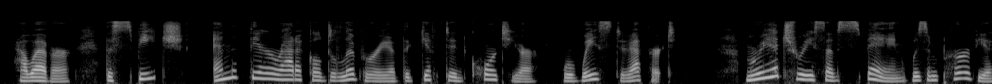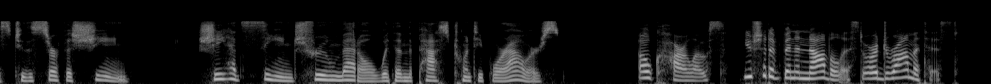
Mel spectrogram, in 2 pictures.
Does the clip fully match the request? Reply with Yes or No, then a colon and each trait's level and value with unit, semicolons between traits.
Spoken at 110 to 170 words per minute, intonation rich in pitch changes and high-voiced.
Yes: average, 140 wpm; wide, 6.9 semitones; high, 195 Hz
